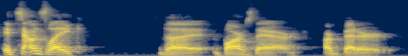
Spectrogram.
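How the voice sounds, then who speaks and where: Podcast host, super low voice but bouncy pitch, asks stuff, laughs along. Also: female voice, expressive, takes it slowly, fairly bright tone, rough recording. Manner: curious, reactive, laughing. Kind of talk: casual chat.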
